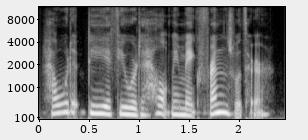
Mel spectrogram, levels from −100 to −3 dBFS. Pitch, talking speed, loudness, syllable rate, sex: 215 Hz, 340 wpm, -16 LUFS, 6.9 syllables/s, female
